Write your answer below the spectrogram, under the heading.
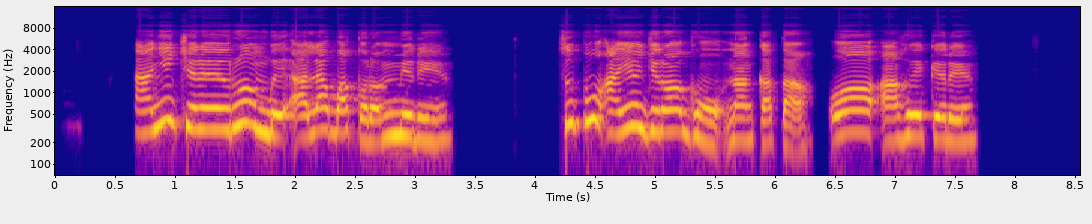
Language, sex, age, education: Igbo, female, 15-29, tertiary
